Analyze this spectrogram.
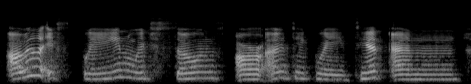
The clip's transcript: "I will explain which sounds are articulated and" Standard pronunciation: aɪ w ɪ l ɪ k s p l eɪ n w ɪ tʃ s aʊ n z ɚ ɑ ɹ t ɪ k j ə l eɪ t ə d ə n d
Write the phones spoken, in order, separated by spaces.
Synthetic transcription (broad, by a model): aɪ w ɪ l ɪ k s p l eɪ n w ɪ tʃ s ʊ n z ɚ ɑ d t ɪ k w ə ɪ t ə d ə n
